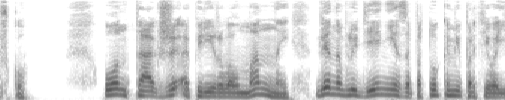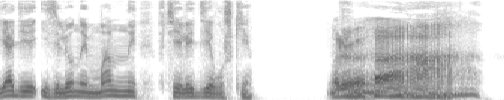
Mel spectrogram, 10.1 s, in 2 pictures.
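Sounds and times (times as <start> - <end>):
speech: 0.0 - 7.6, 8.3 - 9.9
loud dragon roar: 8.4 - 9.9.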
